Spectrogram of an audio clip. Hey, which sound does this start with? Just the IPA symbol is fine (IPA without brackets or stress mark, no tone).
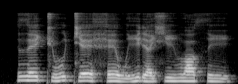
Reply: ð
